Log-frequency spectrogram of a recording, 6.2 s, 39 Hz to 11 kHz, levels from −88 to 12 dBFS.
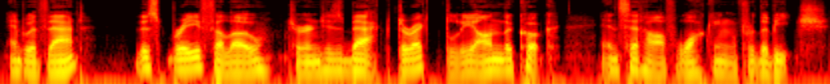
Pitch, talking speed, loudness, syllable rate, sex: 95 Hz, 195 wpm, -20 LUFS, 4.7 syllables/s, male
